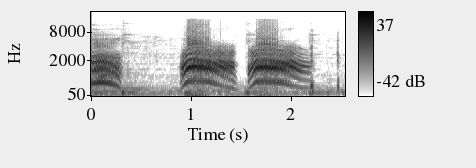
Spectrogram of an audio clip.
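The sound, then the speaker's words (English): An American crow caws loudly three times, harsh, each call a drawn-out descending squawk with short pauses between, followed by a couple of faint clicks. “That cawing of a crow.”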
